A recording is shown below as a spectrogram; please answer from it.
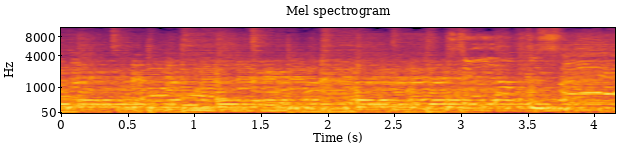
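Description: A live blues-rock band playing loud and steady on electric guitar, electric bass and drums.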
